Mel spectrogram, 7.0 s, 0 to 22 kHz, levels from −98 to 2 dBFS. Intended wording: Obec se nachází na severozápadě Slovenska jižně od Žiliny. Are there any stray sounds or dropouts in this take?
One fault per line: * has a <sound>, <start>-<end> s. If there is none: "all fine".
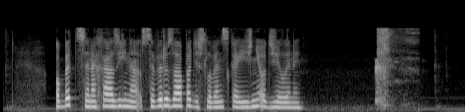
* has a sneeze, 5.6-6.3 s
